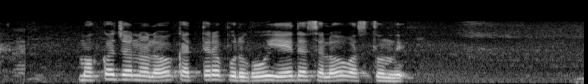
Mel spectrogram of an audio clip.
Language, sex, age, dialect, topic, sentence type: Telugu, female, 31-35, Central/Coastal, agriculture, question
